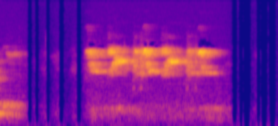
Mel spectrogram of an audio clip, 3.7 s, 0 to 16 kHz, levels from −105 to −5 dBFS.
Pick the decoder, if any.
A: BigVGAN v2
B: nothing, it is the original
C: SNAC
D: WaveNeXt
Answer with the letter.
B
